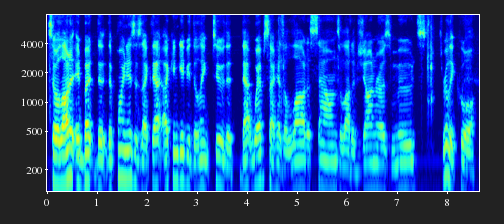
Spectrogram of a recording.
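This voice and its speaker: A male host leading a casual conversation, easygoing and agreeable. He fills his sentences with ums and little affirmations, at a middle pitch. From southern California. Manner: relaxed, many fillers and quick agreements. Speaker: show host. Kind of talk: casual interview.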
